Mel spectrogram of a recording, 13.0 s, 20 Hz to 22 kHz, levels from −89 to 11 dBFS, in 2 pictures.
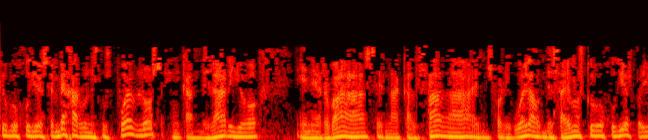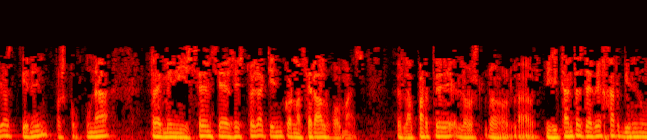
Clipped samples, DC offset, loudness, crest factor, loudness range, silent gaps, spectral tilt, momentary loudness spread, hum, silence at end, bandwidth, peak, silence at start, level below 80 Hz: under 0.1%; under 0.1%; -30 LUFS; 14 dB; 2 LU; none; -8 dB/octave; 7 LU; none; 0 s; 6 kHz; -16 dBFS; 0 s; -54 dBFS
